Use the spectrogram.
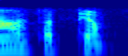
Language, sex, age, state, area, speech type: Sanskrit, male, 30-45, Rajasthan, urban, conversation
